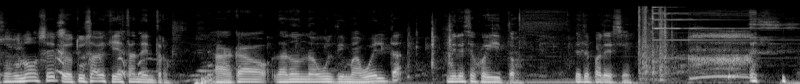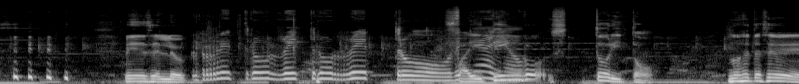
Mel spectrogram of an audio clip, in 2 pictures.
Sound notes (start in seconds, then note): 7.2 laughs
